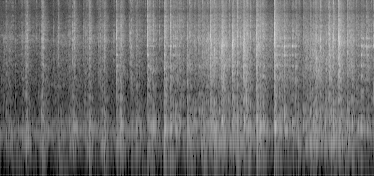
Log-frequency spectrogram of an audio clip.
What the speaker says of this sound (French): On mélange bien pour qu'il n'y ait pas de grumeaux.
